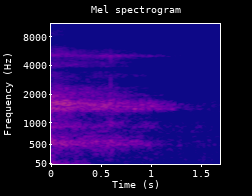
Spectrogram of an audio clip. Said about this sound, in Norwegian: nå kan du puste inn med meg mens jeg puste inn denne eteriske oljen. Så pust dypt inn. Og pust ut.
